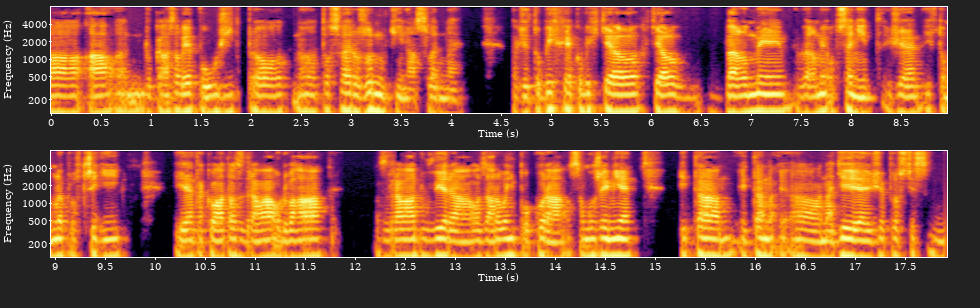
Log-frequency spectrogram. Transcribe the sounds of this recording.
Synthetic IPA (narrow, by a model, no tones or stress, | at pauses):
ʔado̞kaːzaljɛpo̞uʒiːt̪pɾo̞t̪o̞svɛːɾo̞zɦo̞dnuciːnaːslɛdnɛː | t̪aɡʒɛt̪o̞bɪxjako̞bɪxcɛlxcɛlvɛlmɪvɛlmɪʔo̞t͡sɛɲɪt̪ʒɛʔɪft̪o̞mɦlɛpɾo̞st̪r̥ɛɟiː | jɛt̪ako̞vaːt̪azd̪ɾavaːʔo̞dvaɦa | zd̪ɾavaːduːvjɛɾaalɛzaːɾo̞vɛɲpo̞ko̞ɾaʔasamozr̝ɛjmɲɛʔɪt̪aɪt̪anaɟɛjɛʒɛpɾo̞scɛs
